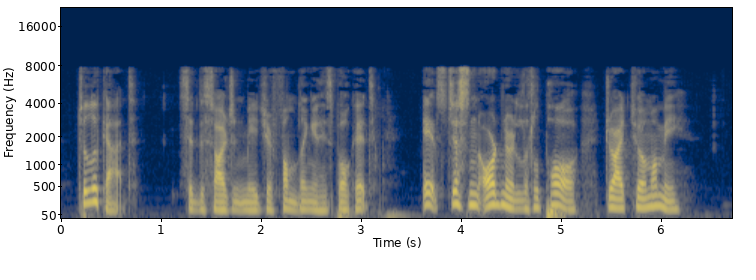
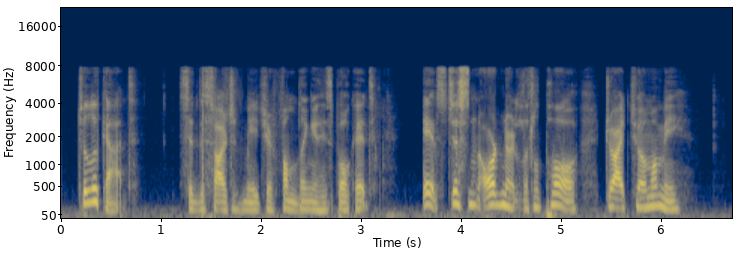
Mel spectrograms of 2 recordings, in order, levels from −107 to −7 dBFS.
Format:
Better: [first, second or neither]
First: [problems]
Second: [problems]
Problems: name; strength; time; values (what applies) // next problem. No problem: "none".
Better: first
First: none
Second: noise reduction (neural diffusion model UNIVERSE++)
